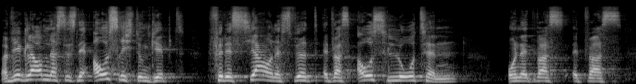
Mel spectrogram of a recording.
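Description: High-voiced man preaching a casual sermon. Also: moderate pace, darkish tone. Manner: casual, emphatic preaching with frequent "hey" asides.

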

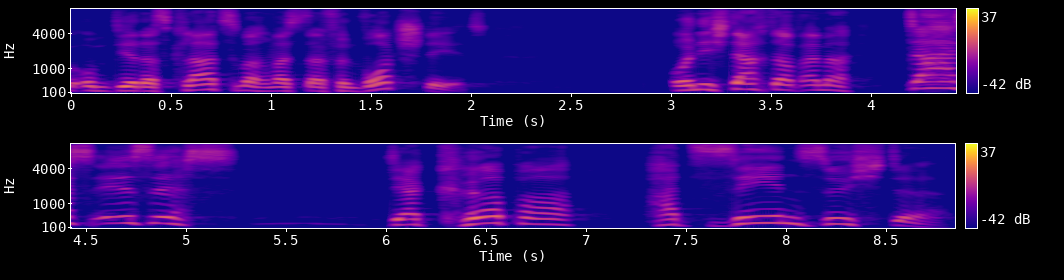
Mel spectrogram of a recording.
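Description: A man preaching a lively sermon, often putting questions to his audience. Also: sits high.

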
